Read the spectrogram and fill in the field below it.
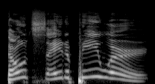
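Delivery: high, slow, exasperated imitation; frustrated scolding. Older brother to little brother in public, frustrated. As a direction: stretch it out high, a kid at the end of his patience. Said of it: "He was getting fucking frustrated with his brother".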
